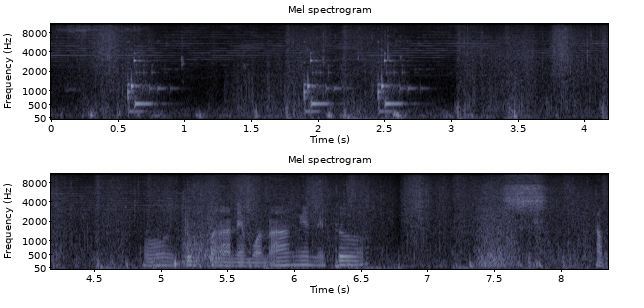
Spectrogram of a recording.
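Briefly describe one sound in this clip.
Soft footsteps run over grass.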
